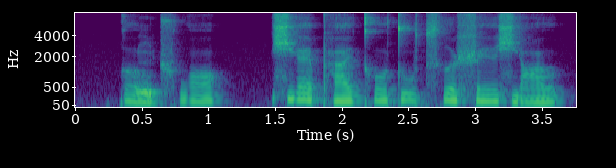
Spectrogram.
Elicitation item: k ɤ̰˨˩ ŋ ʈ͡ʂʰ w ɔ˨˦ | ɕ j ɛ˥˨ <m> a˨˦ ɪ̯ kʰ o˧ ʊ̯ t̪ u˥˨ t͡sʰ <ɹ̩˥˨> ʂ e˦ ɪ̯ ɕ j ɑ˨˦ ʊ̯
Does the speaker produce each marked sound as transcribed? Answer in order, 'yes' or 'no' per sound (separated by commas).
no, yes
